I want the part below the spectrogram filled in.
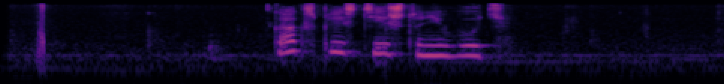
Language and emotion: Russian, neutral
